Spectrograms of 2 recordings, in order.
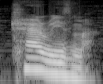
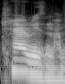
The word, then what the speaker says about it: charisma: kisma kisma not Charisma it's not Charisma but Charisma on the second syllable and instead of synopsis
